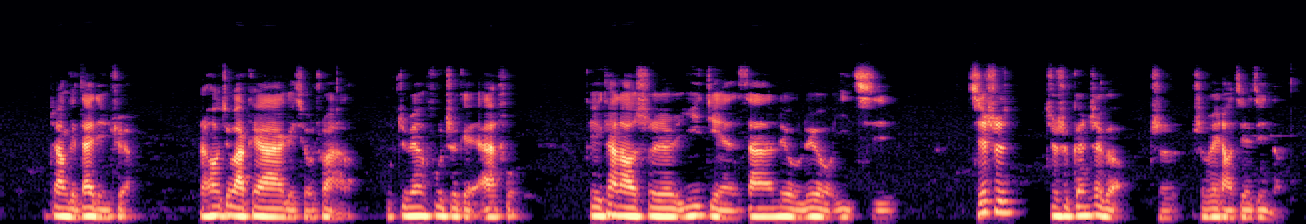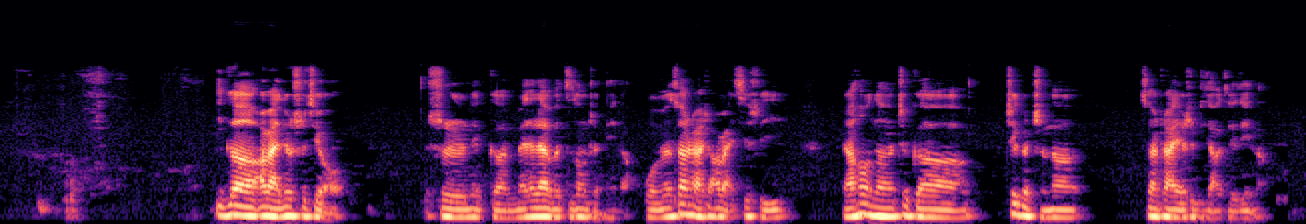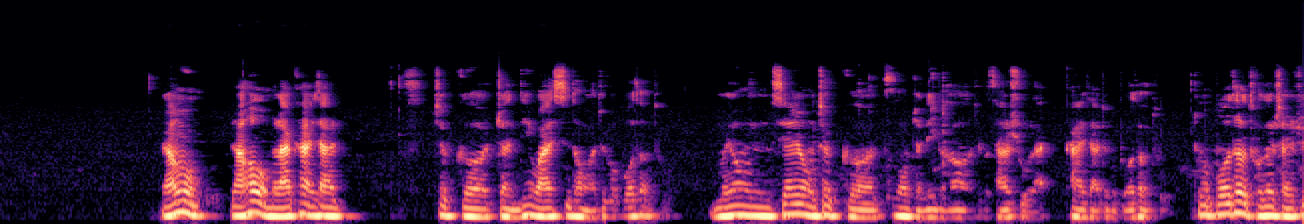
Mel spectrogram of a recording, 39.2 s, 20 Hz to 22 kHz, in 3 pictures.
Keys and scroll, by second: 35.3 Return.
